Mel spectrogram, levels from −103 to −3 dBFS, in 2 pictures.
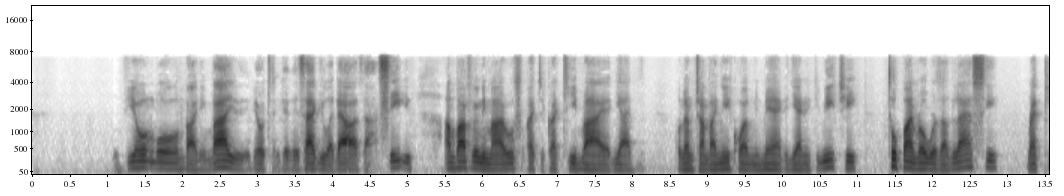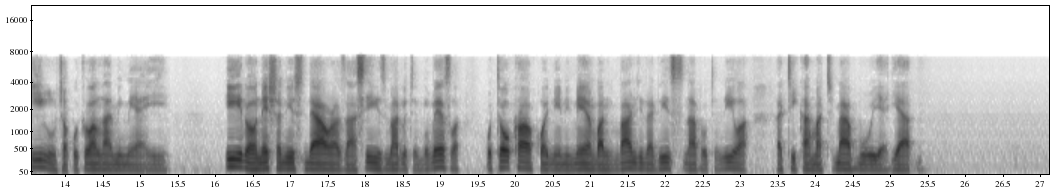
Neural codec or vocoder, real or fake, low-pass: codec, 16 kHz, 0.5 kbps, FunCodec, trained on LibriTTS, 25 frames a second; fake; 7.2 kHz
